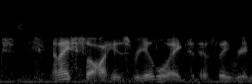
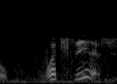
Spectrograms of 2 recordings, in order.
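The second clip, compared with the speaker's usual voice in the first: put-on very high, bright, cheerful voice; 14 semitones higher than usual. Retelling what a visitor asked about a CD: imitating a very cheerful voice. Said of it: "In a, a very cheerful way".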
